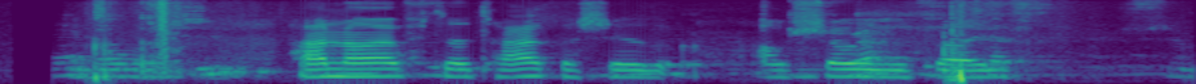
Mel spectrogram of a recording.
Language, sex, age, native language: Icelandic, male, 11, Icelandic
